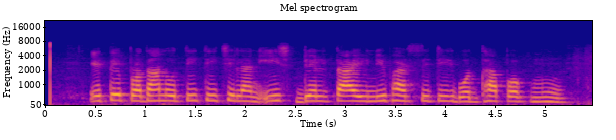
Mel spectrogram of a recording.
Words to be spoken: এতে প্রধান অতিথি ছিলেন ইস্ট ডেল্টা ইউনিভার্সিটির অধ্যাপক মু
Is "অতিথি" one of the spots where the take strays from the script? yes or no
no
